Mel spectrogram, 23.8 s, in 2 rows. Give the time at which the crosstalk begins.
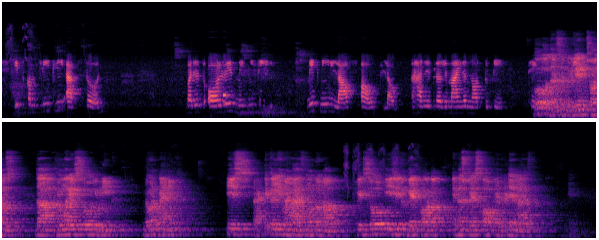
10.6 s

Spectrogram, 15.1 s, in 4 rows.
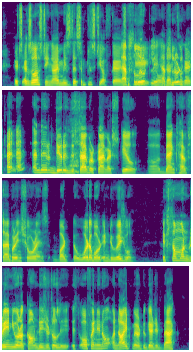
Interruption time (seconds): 2.4 s

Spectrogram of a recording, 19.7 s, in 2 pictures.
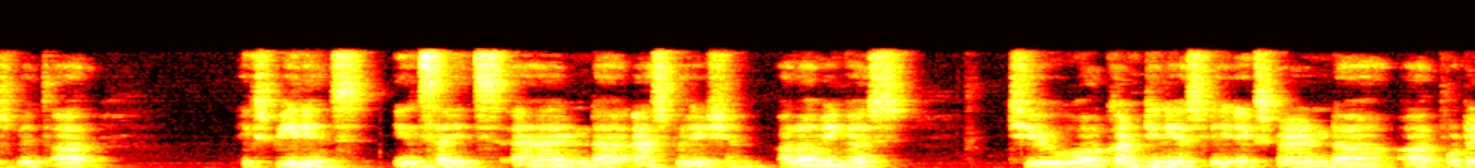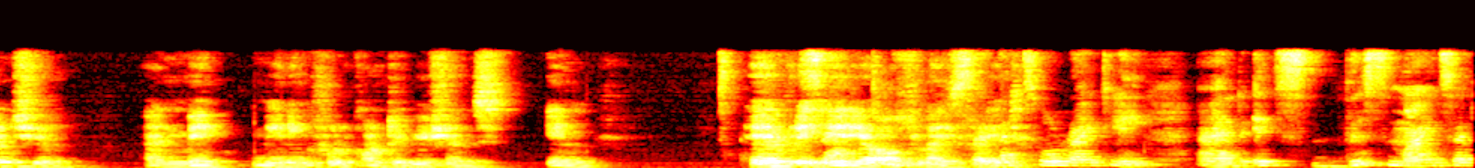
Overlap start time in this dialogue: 14.9 s

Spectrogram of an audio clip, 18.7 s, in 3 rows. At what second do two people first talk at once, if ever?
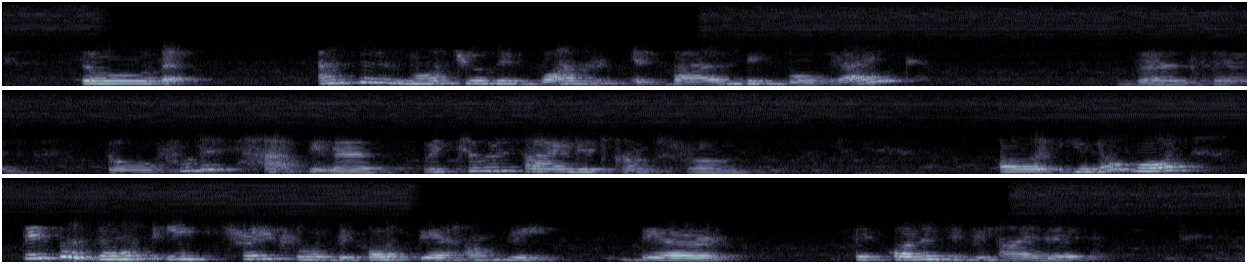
none

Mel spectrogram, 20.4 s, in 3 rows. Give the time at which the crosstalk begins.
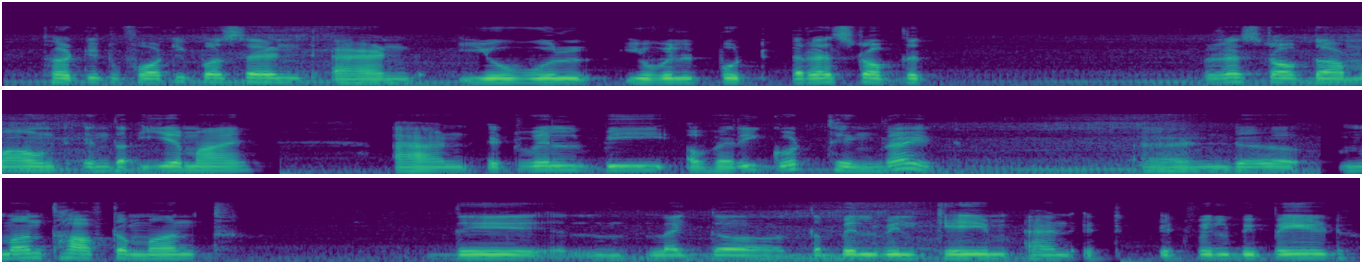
none

